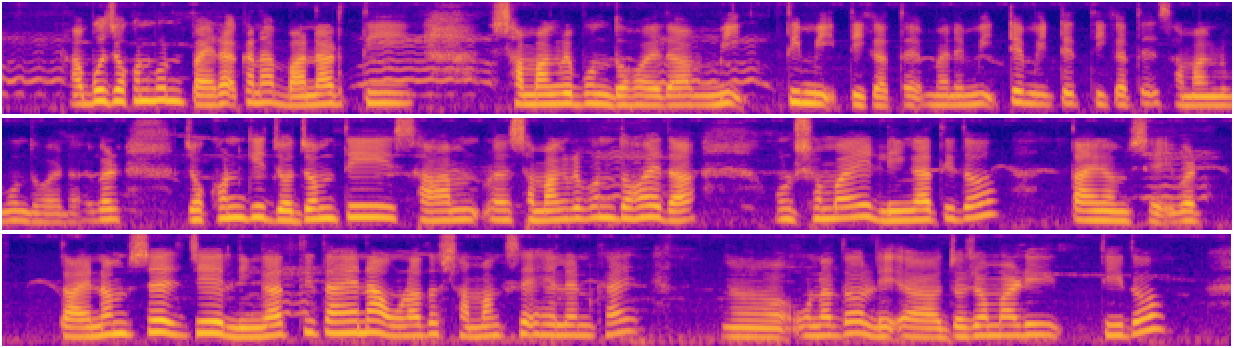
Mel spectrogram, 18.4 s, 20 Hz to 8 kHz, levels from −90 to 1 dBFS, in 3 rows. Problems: background sounds at intervals, background conversations at intervals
